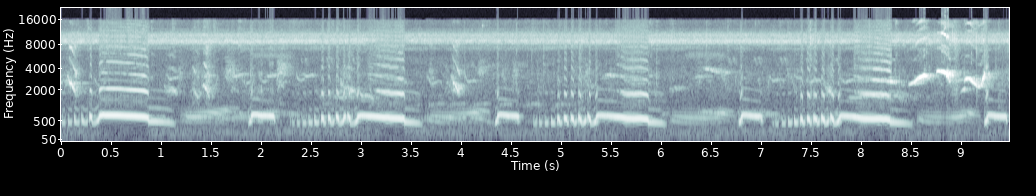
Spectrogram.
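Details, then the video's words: Vigorously calling spotted dove, low cooing phrases of rapid pulsed notes running into a sustained falling coo, repeated steadily about every two seconds; occasional faint chirps from other birds. "suara burung puter gacor,merangsang burung puter lokal ikut gacor"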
